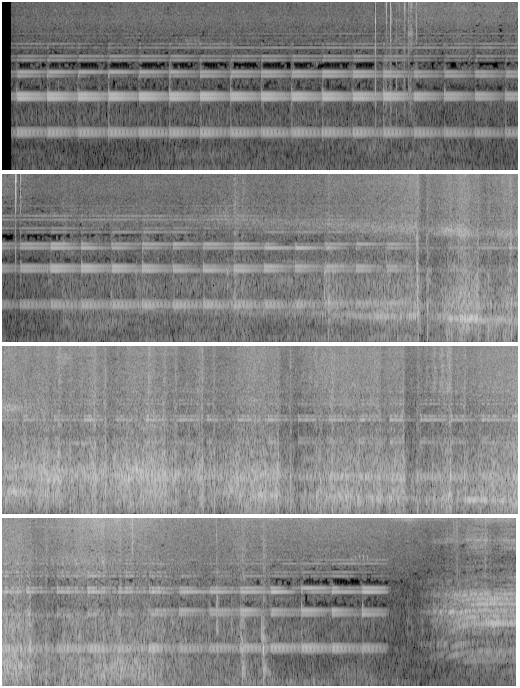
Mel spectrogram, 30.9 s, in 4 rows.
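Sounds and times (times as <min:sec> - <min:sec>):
electric train passing: 0:00.2 - 0:30.9
wheels clacking over rail joints: 0:07.9 - 0:29.4
level crossing bell ringing: 0:19.4 - 0:29.0.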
